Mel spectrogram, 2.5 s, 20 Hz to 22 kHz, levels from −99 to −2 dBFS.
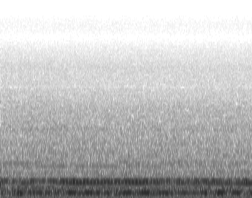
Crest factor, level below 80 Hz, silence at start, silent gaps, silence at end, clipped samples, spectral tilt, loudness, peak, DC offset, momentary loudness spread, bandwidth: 12 dB; -44 dBFS; 0 s; none; 0 s; under 0.1%; -11.5 dB/octave; -26 LUFS; -12 dBFS; 1%; 3 LU; 3.4 kHz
